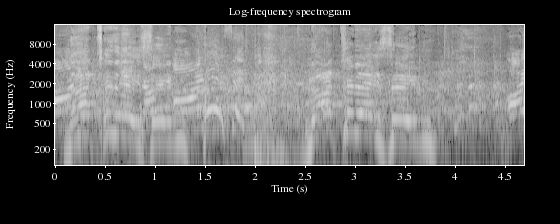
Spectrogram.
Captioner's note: stomps floor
